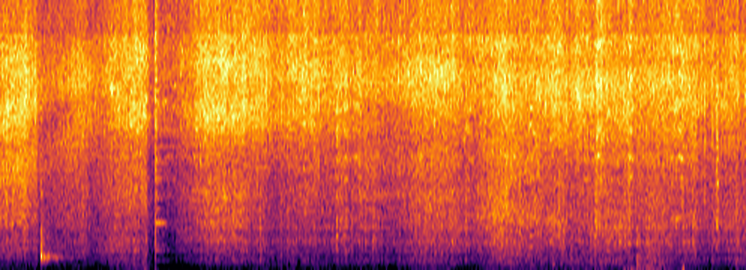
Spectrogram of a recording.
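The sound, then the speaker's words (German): A steady, bright hiss of black kale (Schwarzkohl) sizzling in a hot pan after a small sip of water is added, with occasional sharp clicks and soft scraping from stirring, continuous throughout without any voices. “So, ein Schluck Wasser. Reicht nur ein Schlückchen.”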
